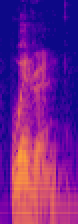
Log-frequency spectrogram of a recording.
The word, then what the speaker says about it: Widran: time please say hello folks to mr jonathan whidron thank you very much and thanks for pronouncing it correctly even after many years some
